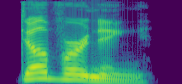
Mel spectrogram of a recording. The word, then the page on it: governing: ɡʌ́və r niŋ; ガバニン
